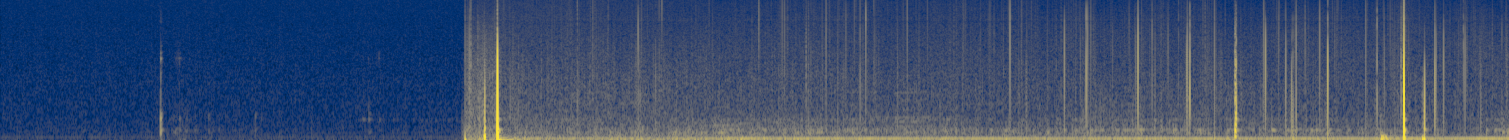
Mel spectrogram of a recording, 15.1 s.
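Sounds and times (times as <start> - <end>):
vinyl record noise: 4.7 - 15.0.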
